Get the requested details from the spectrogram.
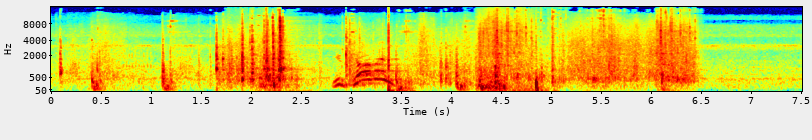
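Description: A wooden drawer slides open and objects rattle inside.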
